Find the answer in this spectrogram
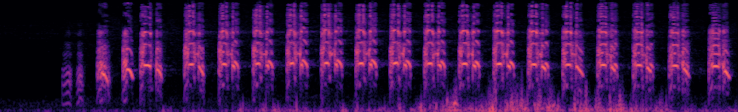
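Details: Grey francolin, locally teetar, in a sustained rapid series of harsh, rhythmic squawking notes, around four per second, building after a soft onset, with low background noise throughout.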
